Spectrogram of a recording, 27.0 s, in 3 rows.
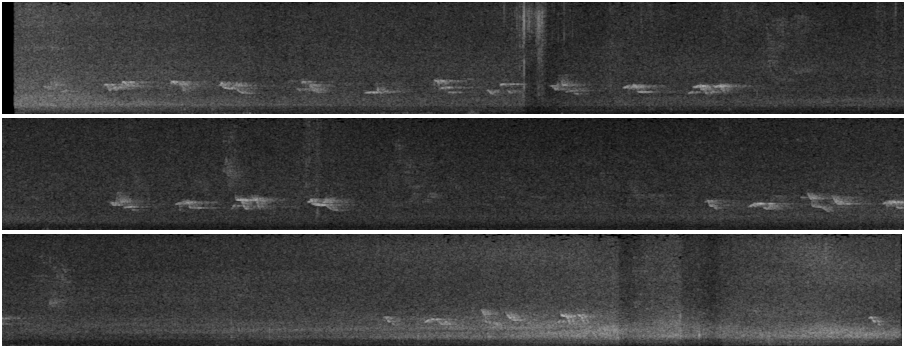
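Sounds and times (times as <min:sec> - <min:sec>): outdoor background hiss: 0:00.2 - 0:27.0
songbird chirping: 0:00.3 - 0:19.0, 0:21.8 - 0:24.1.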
